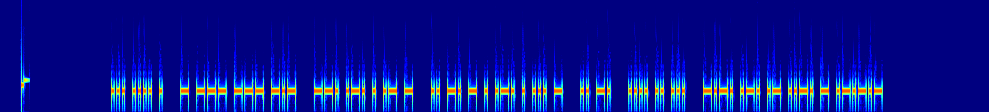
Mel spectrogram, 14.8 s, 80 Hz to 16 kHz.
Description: Morse code, heard as a keyed tone, about 30 wpm, 700 Hz. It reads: SHE TOOK GREAT INTEREST IN HIS CRAFT.
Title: Sentences from Top 1000 Words - Review Part 6 - 30wpm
